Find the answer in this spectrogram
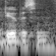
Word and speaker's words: Dubuisson: So on the panel, at the end we have Dubuisson. I assume that's how we would pronounce it in Canada. It should be that French. Yes. I just say Dubuisson.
